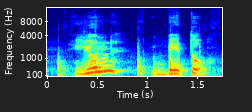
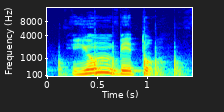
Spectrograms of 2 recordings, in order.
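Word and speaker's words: يُنْبِتُ: जैसे है जैसे है यून बेतो। ठीक? तो यह पढ़ा जाएगा युबित यह मीम से पढ़ा जाएगा।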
